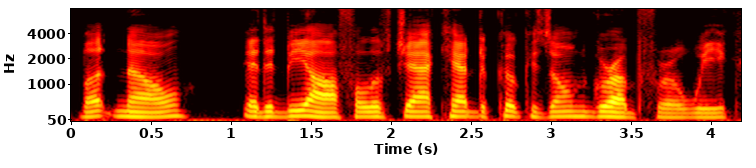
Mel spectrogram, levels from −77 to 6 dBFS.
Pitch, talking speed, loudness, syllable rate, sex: 125 Hz, 215 wpm, -19 LUFS, 4.5 syllables/s, male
